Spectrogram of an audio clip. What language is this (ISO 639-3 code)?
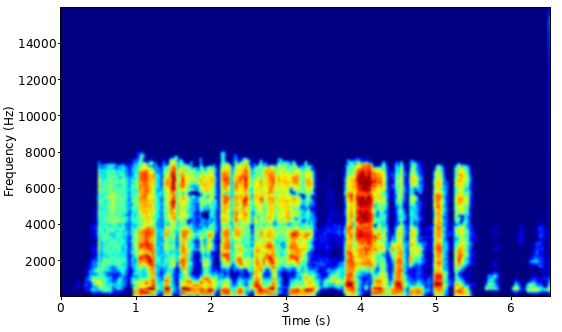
epo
